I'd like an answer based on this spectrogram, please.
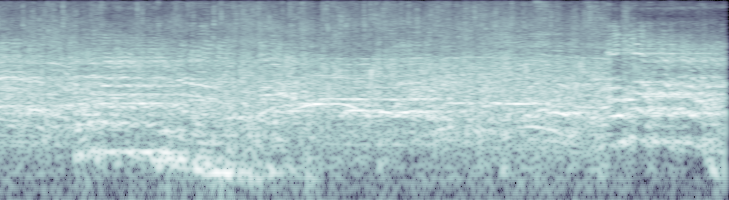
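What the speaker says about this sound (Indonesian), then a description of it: "Tepuk tangan dulu." Loud, sustained applause with some cheering from a large crowd at the closing ceremony of the KAHMI national coordination meeting, a dense continuous roar of clapping with voices mixed in.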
